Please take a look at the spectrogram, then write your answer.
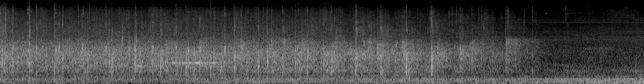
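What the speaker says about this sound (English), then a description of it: "Please, once again, give her a round of applause and a gracious welcome home." Warm, continuous applause from a commencement ceremony audience, many hands clapping steadily at moderate distance, then gradually tapering and thinning toward the end.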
